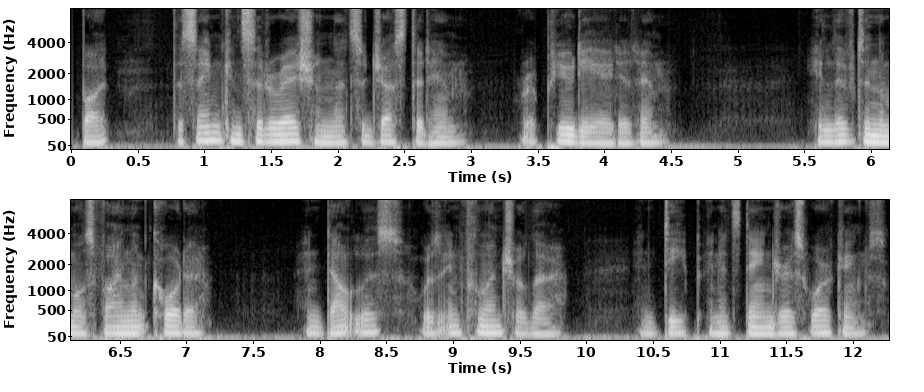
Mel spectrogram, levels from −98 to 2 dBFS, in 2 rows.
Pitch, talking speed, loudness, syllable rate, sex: 95 Hz, 130 wpm, -19 LUFS, 5.2 syllables/s, male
